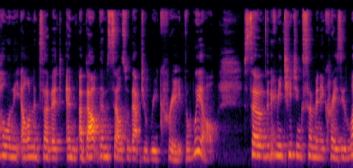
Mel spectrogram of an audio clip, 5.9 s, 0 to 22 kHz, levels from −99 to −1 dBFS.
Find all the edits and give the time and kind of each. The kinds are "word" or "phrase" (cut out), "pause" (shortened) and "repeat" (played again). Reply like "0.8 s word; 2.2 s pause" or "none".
1.3 s word; 2.3 s word; 4.5 s word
